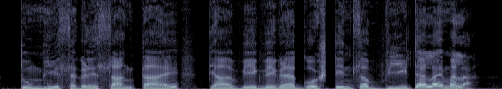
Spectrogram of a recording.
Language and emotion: Marathi, disgusted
